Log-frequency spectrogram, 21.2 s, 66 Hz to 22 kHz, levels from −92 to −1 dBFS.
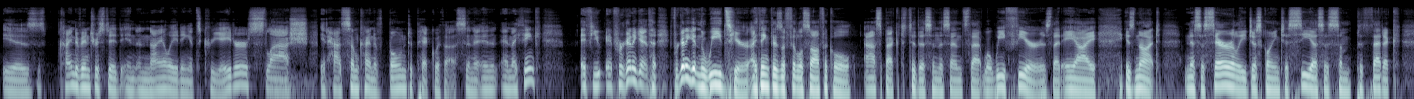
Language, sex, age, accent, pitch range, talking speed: English, male, 30-49, American, 100-130 Hz, 190 wpm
